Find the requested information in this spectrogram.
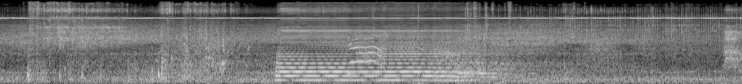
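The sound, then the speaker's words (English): A drone's harmonic buzzing whine rises out of a steady roaring background and holds loud for about two seconds in the middle before fading back into the noise. “Another drone? Go away, leave me alone.”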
